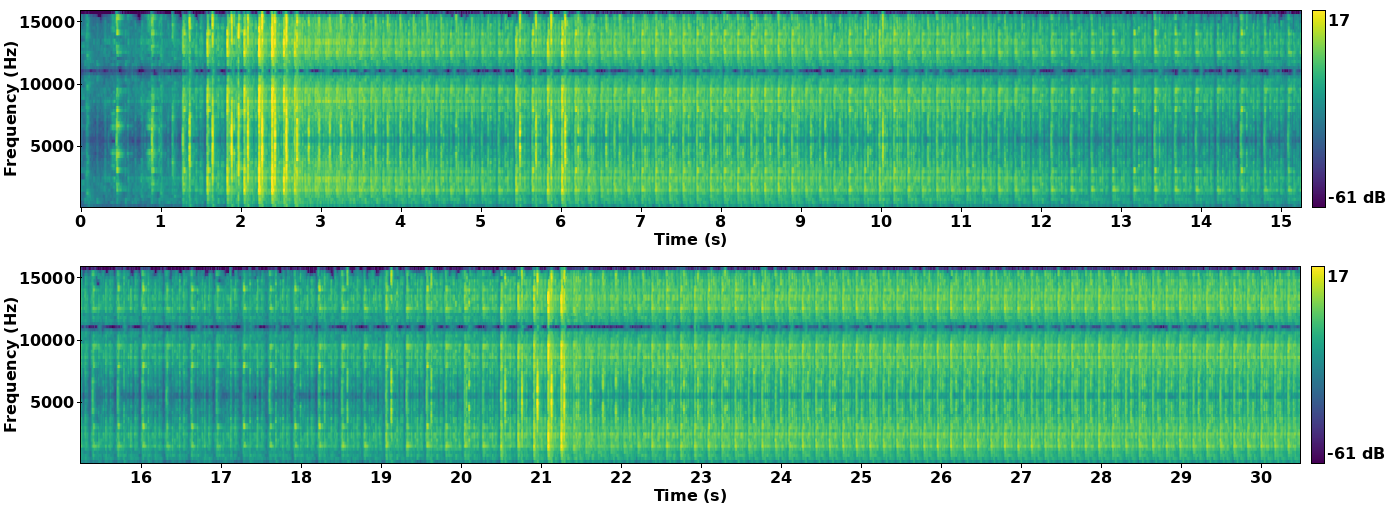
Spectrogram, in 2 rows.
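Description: Lister LT1 single-cylinder diesel stationary engine catching after hand-cranking about two seconds in, then settling into a steady, slow, knocking idle, with a brief louder spell about two-thirds of the way through. The engine is warming up after the start.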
